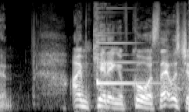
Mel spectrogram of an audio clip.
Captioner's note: bell chimes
